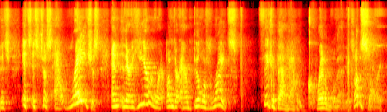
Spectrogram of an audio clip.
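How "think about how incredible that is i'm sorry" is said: welling up over his country; getting emotional. Real, not acted. Streamer tearing up to viewers, softly emotional. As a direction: voice dropping lower and softer, choked up. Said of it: "I get emotional about it".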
